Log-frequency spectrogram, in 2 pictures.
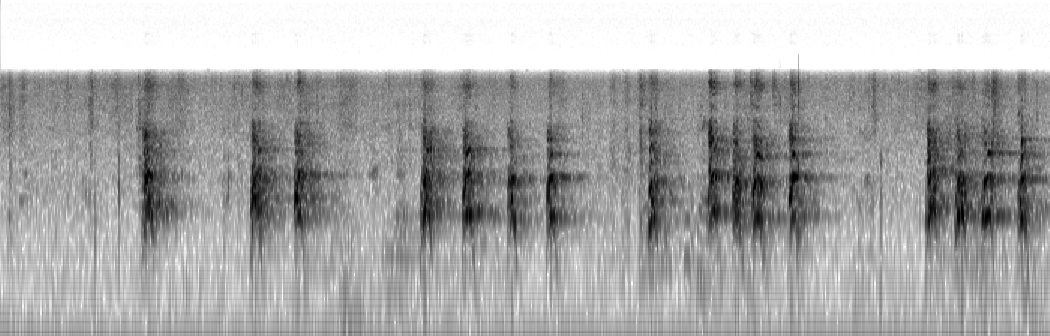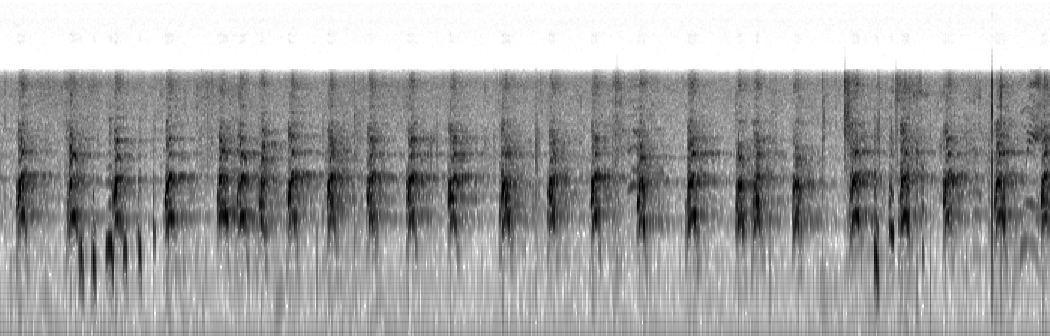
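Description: A dog barking repeatedly: scattered runs of short barks at first, then a steady string of barks about twice a second from roughly halfway through.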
